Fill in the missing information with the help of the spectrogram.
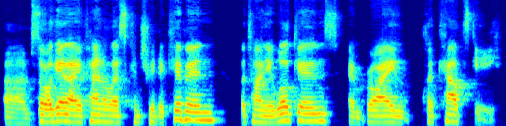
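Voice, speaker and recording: A man's voice: medium pitch, a little fast. A man hosting a webinar panel over a video call, hesitant with a slight stutter and many fillers. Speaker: host and moderator. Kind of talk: casual webinar moderation.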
